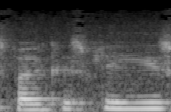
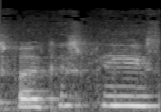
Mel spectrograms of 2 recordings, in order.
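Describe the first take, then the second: First: Said in the usual way. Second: Higher pleading plea. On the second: Real, not acted. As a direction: beg the camera, pitched up. Begging camera to focus.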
